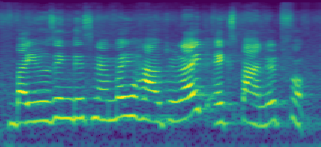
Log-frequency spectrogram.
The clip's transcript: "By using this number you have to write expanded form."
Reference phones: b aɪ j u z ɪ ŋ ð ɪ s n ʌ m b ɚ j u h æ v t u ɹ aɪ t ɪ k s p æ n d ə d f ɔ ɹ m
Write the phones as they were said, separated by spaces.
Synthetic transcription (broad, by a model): b aɪ j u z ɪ ŋ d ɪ s n ʌ m b ɚ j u h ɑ w t u ɹ aɪ t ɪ k s p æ n d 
